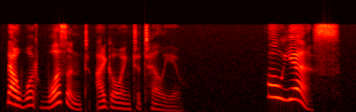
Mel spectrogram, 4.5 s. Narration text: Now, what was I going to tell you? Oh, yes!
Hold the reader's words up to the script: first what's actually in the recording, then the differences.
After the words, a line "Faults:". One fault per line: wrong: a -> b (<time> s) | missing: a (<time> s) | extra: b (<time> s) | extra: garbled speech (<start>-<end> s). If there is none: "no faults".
Now, what wasn't I going to tell you? Oh, yes!
Faults:
wrong: was -> wasn't (0.5 s)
